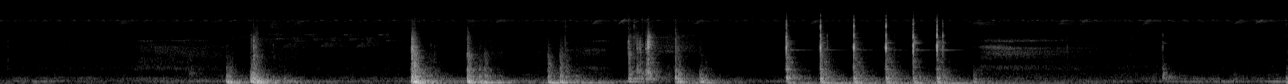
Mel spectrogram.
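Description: Hammer blows on the steel double cardan yoke and U-joint bearing caps, seating the caps after pressing. Several separate heavy thunks come first, then a quick run of about six lighter, ringing metal taps.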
